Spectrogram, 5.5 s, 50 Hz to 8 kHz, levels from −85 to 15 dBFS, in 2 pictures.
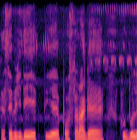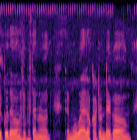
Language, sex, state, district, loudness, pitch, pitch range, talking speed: Chakma, male, Tripura, Dhalai, -19 LUFS, 155 Hz, 155-160 Hz, 165 wpm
